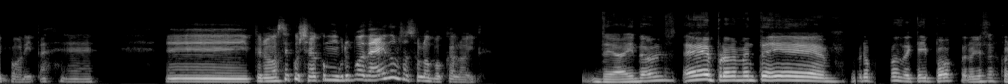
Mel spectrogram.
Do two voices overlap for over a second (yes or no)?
no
